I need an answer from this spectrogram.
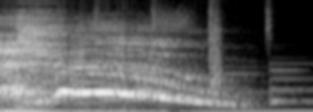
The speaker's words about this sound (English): I think, I got a sneeze building up on me here.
